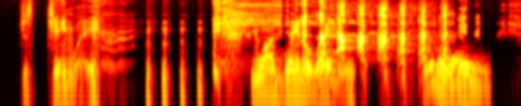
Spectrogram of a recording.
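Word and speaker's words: Janeway: once but I never really got into with Jan way with Scott baculo as a captain of one how do you say her name just Jane way you want Jane away away Captain what did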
